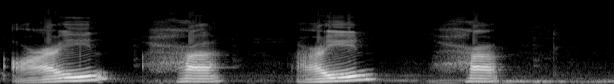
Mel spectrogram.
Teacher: 2 নম্বর মাখরাজ হলকের মধ্যখান হইতে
